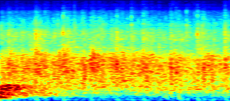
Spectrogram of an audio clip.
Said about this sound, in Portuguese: E vamos aplaudir muito ao nome do Senhor Jesus, porque Ele não despreza ninguém, Ele não rejeita ninguém.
